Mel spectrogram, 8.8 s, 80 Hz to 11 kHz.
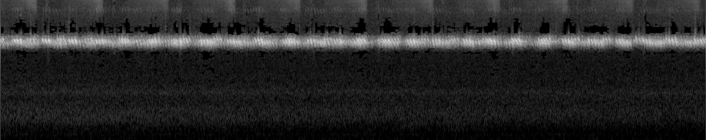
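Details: Krauss's bush-cricket at Solnhofen, Germany, in June 2021, heard through an ultrasound detector: a continuous, thin, high-pitched buzzing train of rapid pulses, pulsing faintly in loudness, with no other sounds.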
